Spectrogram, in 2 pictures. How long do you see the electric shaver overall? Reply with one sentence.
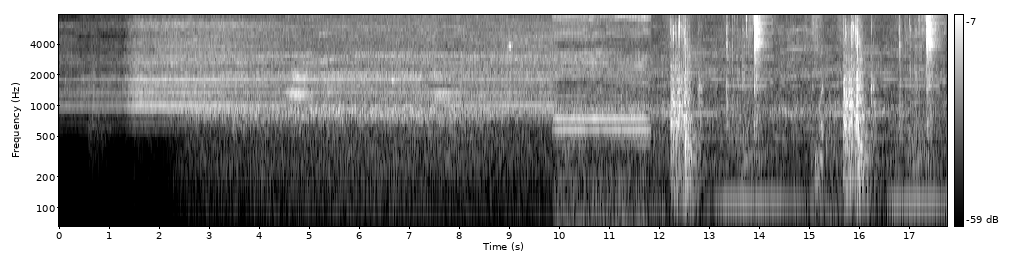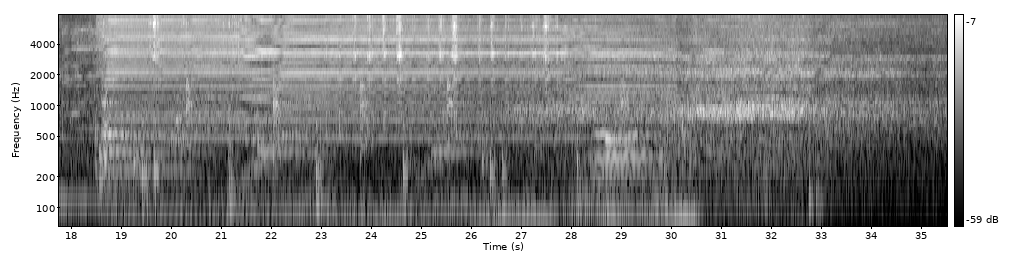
You can hear the electric shaver for 33 seconds altogether.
